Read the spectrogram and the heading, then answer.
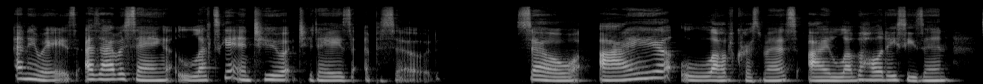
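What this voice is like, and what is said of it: Raspy voice. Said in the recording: “my allergies has made my voice raspy.”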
